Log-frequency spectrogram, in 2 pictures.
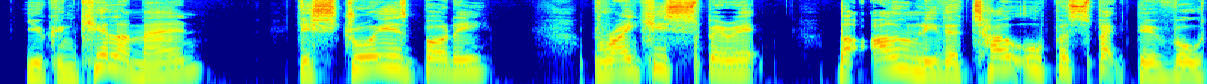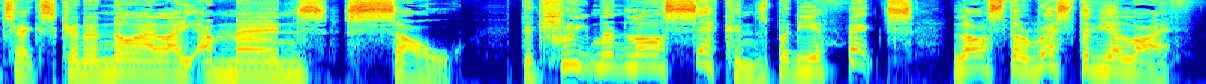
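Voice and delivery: loud, high-pitched intense warning; urgent. A narrator's reading. Rooster explains the vortex torture to Zaphod, urgent. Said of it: "said Rooster urgently".

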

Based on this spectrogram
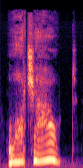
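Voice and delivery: whispered "Watch out." falling slowly at the end; whispered warning. A narrator's reading. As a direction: breathe "Watch out." as a fading threat. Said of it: "they sang a song".

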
